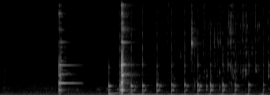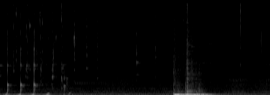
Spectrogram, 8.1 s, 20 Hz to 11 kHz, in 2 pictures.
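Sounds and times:
glass clinking: 0.9s - 4.0s
whiskey glugging out of a bottle into a glass: 1.6s - 5.2s.

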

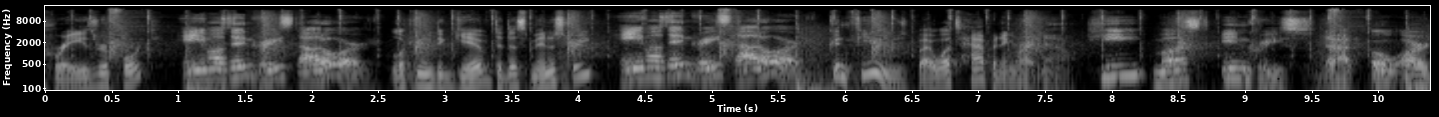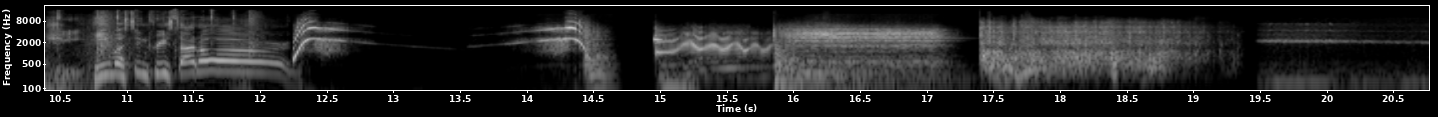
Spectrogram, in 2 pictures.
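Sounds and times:
speech: 0.0s - 12.5s, 14.4s - 16.2s
cartoonish whistles: 12.2s - 12.9s, 13.9s - 14.5s
cartoonish boings: 13.9s - 16.4s
water splash sound effect: 17.4s - 19.4s.

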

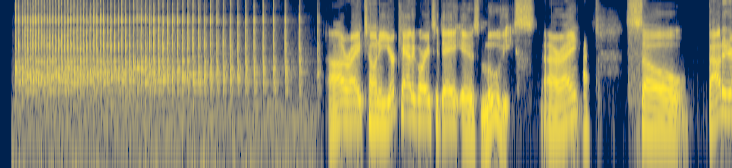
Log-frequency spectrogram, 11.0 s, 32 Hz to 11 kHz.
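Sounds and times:
game show prize wheel spinning with ratcheting clicks: 0.2s - 4.9s
speech: 4.9s - 10.9s.

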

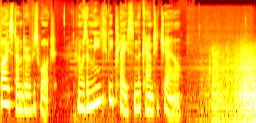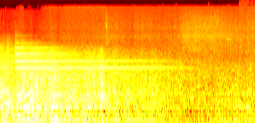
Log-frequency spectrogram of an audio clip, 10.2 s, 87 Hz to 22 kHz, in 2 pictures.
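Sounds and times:
speech: 0.0s - 4.8s
heavy peals of distant thunder: 3.8s - 10.2s.

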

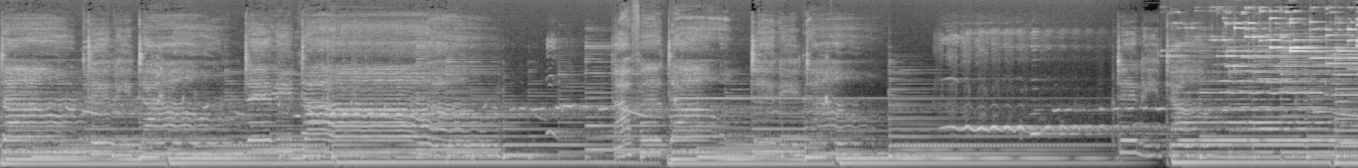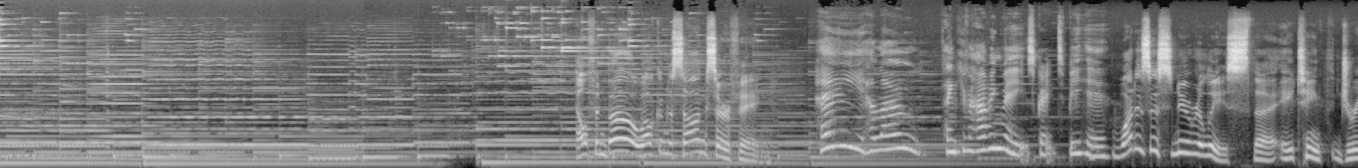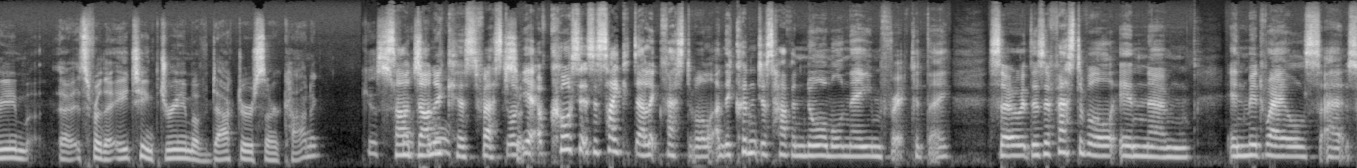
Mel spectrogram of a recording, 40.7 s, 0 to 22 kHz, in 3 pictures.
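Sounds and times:
sung folk song with layered instruments: 0.0s - 24.4s
speech: 19.5s - 40.7s.

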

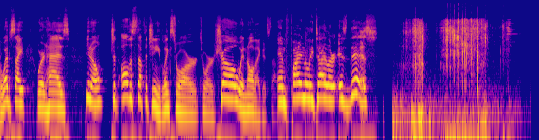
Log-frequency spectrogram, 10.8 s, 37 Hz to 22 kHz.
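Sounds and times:
speech: 0.0s - 8.4s
sound effect of a face being peeled off, crackling wet tearing: 7.9s - 10.3s.

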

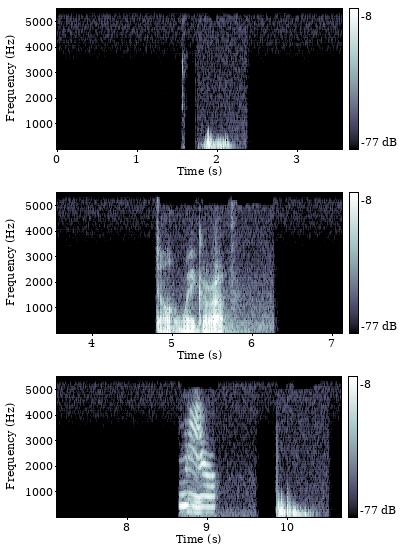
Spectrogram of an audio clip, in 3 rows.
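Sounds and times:
speech: 5.2s - 5.8s
cat meowing: 8.7s - 9.2s.

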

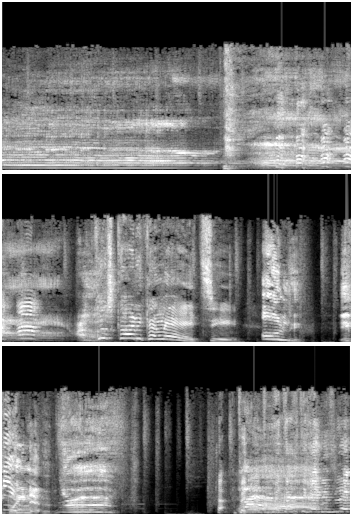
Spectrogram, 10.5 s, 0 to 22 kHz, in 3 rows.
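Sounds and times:
person imitating a gym-goer's strained grunting scream while lifting: 0.0s - 4.5s, 7.5s - 8.2s, 9.4s - 10.1s
person laughing: 2.2s - 4.1s, 9.4s - 10.2s
speech: 4.9s - 8.2s, 9.2s - 10.4s.

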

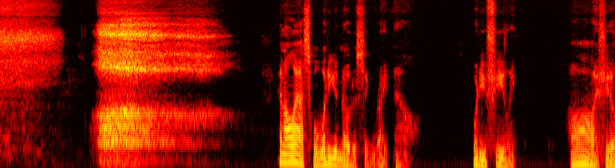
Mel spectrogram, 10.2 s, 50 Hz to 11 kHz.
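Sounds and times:
deep belly breath during a calming coherence session: 0.0s - 1.0s, 1.6s - 4.0s
speech: 4.7s - 6.9s, 7.9s - 8.7s, 9.5s - 10.2s.

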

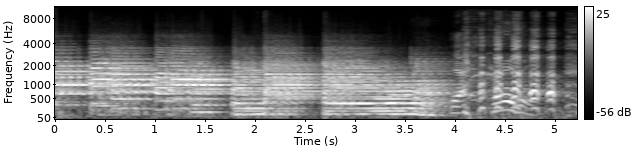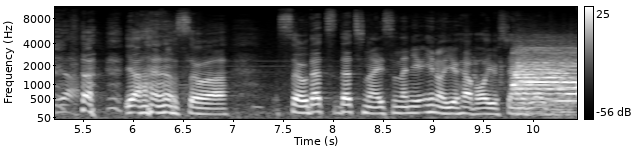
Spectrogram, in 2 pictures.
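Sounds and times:
instrumental passage of sustained chords with echo-tape delay: 0.0s - 4.0s, 9.8s - 10.4s
laughter: 4.0s - 6.5s
speech: 4.1s - 10.4s.

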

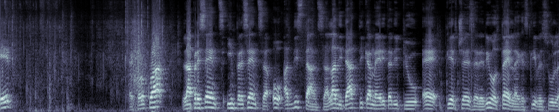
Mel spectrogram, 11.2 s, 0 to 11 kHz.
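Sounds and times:
speech: 0.0s - 0.3s, 2.6s - 11.1s
newspaper pages being turned and rustled: 0.0s - 4.0s.

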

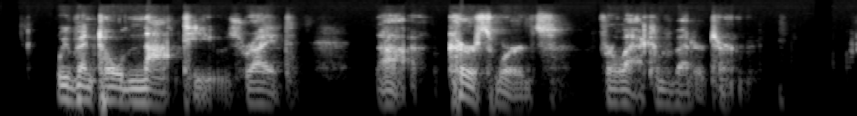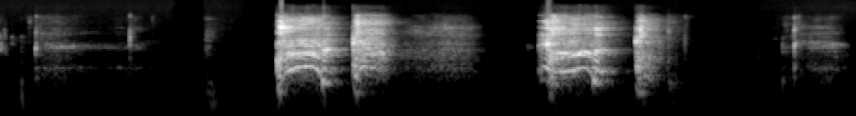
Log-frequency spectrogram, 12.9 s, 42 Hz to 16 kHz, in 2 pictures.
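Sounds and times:
speech: 0.4s - 5.7s
harsh coughing: 8.5s - 9.6s, 10.5s - 11.6s.

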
